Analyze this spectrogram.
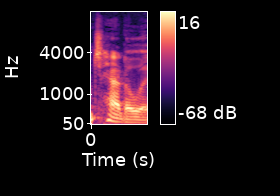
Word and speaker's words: chattel: whatever on the TV but it's not it's spelled c h a TT l so what a chadel is and how it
